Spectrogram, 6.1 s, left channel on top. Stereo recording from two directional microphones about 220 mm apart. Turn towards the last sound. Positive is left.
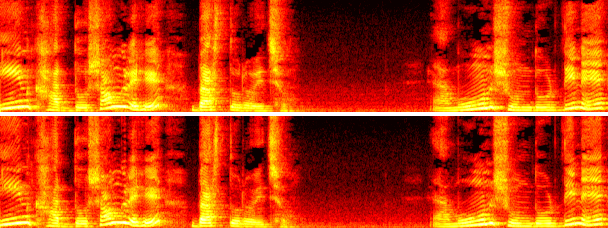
turn(degrees=-30)  # may be behind; listen again after turning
